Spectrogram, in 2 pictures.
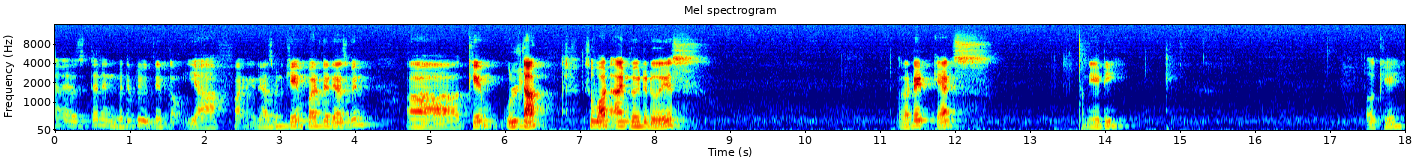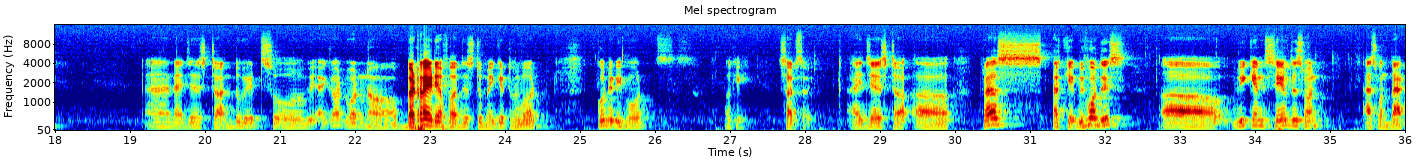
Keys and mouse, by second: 7.0 Tab, 7.6 Tab, 11.1 r, 28.2 ctrl+z, 28.2-36.0 ctrl+middle drag, 28.2 a, 28.8 Tab, 31.7 Tab, 32.7 Tab, 35.1 ctrl+shift+s.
